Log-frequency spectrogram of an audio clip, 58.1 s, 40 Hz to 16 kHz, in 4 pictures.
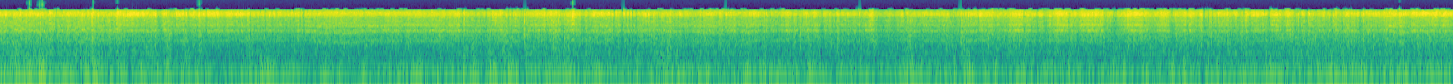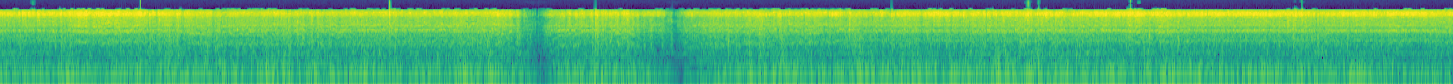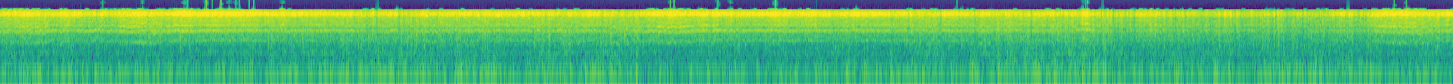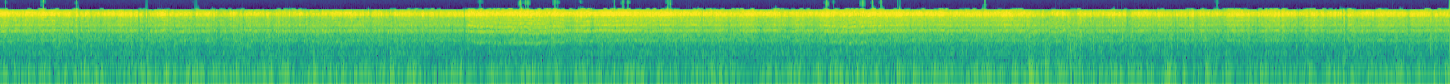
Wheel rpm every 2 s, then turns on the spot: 230, 230, 230, 230, 230, 230, 230, 220, 210, 170, 120, 220, 220, 230, 230, 230, 240, 230, 230, 230, 240, 230, 230, 230, 220, 230, 230, 230, 230.
none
